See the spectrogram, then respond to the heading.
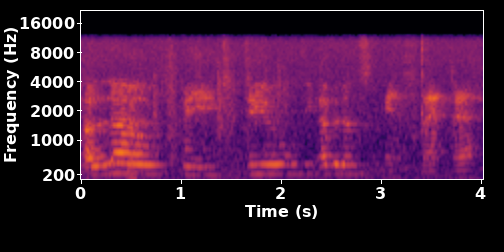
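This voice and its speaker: A man playing a long-suffering butler in an amateur radio play, formal and deadpan. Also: high-pitched, measured pace. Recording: roomy, distant, audible hiss.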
